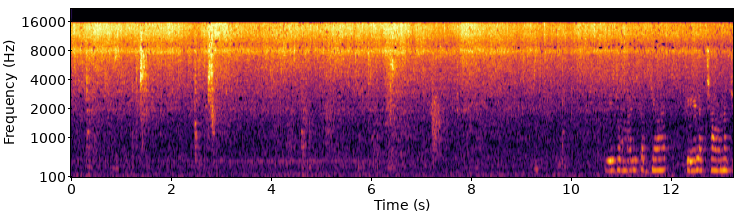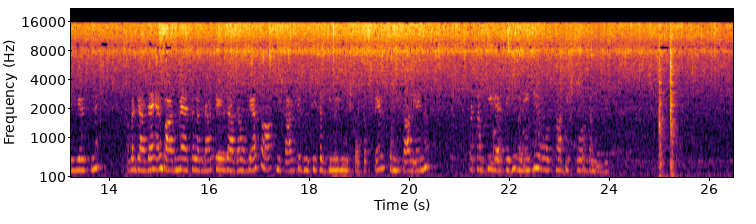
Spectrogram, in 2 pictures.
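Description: A metal spatula scrapes and knocks against a metal pan.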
